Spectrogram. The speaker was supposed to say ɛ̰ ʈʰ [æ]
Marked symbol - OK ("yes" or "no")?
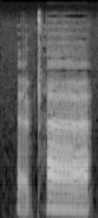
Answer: yes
